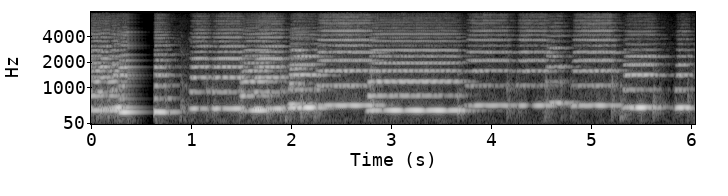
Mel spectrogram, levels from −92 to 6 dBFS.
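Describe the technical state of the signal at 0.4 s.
The stream most likely suffered a long network dropout from 0.38 to 0.65 s, so the receiver stretched the last sound into a buzzy, fading fill for about a quarter second. Audio then resumes with roughly 260 ms missing, band-limited to 8 kHz throughout.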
